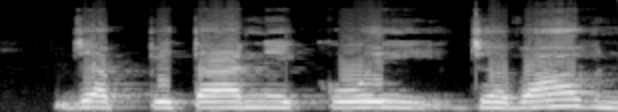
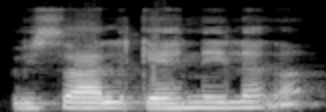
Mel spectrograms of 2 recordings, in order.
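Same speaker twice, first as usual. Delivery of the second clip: plain reading voice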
